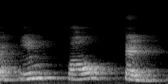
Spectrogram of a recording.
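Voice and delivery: इंपॉर्टेंट stretched very slowly, three clear beats; syllable by syllable. Shown as a demonstration. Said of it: "तीन बार बोला".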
